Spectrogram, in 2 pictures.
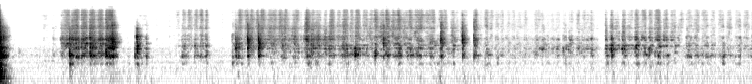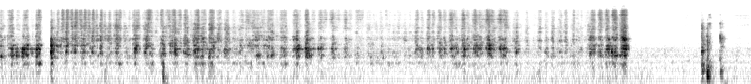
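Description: A toothbrush scrubbing the textured surface of a snowman figure, a rasping, scratchy rubbing that comes in stretches with short pauses. A sharp knock sounds right at the start.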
